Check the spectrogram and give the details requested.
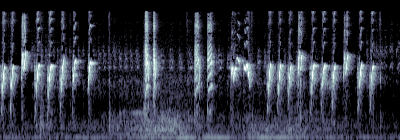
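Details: A greater green leafbird sings to excite another bird: rapid bright chirps at about four per second, broken midway by harsh noisy bursts, then the fast chirping resumes.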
